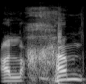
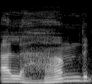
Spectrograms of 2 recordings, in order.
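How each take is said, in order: First: The h is a harsh throat sound. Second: The h is a soft plain sound. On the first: It means praise. The speaker calls it right. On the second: It means the opposite of praise. The speaker calls it wrong.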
